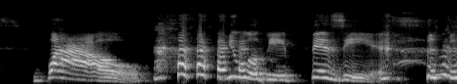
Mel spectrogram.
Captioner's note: laughs; chuckle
